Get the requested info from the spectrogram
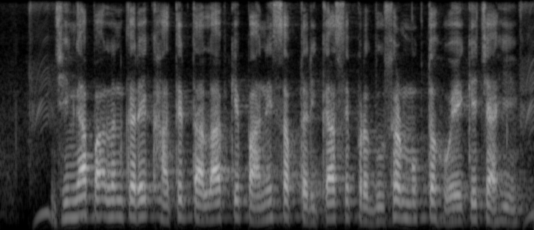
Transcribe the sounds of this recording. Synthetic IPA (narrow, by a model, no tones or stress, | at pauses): d͡ʒʱɪ̃ŋɡapaːlənkɐɾekʰaːt̪ɪɾt̪aːlaːbkepaːnisɐb̚t̪ɐɾiːkasepɾɐd̪uːsəɽmʊkt̪ɦoːeket͡ʃaːɦieː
